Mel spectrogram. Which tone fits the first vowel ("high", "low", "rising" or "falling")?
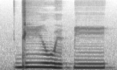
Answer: high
